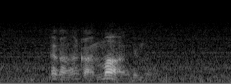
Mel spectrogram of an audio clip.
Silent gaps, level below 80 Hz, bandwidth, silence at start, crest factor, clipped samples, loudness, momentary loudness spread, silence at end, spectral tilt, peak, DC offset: none; -66 dBFS; 14 kHz; 0 s; 24 dB; under 0.1%; -29 LUFS; 20 LU; 0 s; -4 dB/octave; -8 dBFS; 1%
